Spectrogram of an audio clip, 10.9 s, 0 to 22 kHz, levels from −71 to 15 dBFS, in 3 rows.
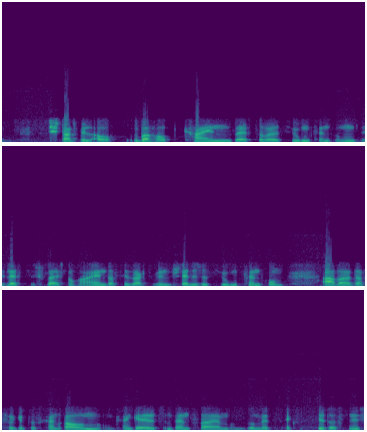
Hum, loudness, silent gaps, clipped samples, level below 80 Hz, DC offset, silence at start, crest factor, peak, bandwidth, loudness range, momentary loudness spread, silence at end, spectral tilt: none; -22 LUFS; none; under 0.1%; -60 dBFS; under 0.1%; 0.25 s; 20 dB; -2 dBFS; 13 kHz; 2 LU; 10 LU; 0 s; -6.5 dB/octave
